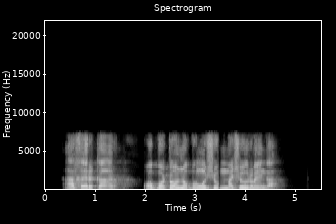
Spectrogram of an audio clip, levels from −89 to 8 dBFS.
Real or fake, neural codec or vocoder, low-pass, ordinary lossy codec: fake; codec, 16 kHz, 0.8 kbps, ZipCodec; 7.2 kHz; Opus, 64 kbps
